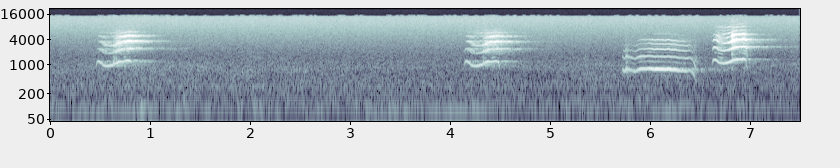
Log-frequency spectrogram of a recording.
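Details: Tawny owl in a tree, mixed with sounds of other tawny owls, gives four sharp, nasal alarm calls about half a second each, the third lower and drawn out, over a low rumble.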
